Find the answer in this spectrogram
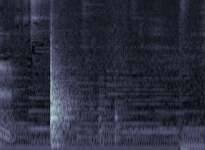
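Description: A white ceramic plate set down on a wooden table: one sharp clack about half a second in, then a couple of light clicks.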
